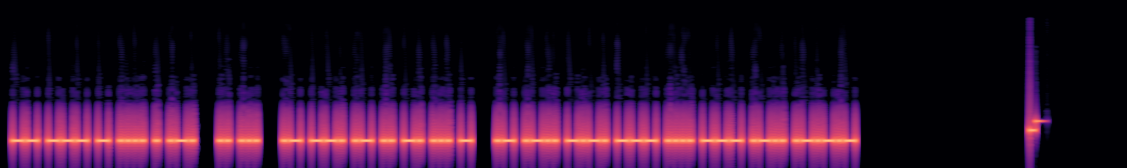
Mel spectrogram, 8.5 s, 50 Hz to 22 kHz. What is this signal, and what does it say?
Morse code, heard as a keyed tone, about 44 wpm, 700 Hz. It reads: MOTHER IS AGAINST ALCOHOL.
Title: Sentences from Top 1400 Words 45wpm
